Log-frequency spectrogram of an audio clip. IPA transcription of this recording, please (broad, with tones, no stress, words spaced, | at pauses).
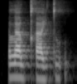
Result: la˧w kʰa˧jtu˦˥ʔ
